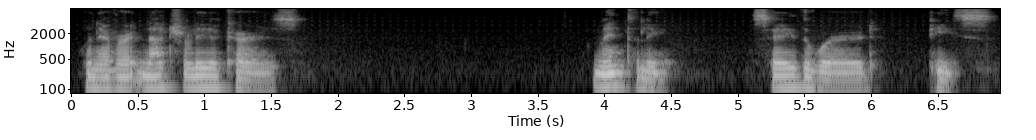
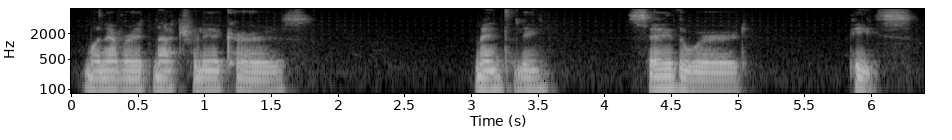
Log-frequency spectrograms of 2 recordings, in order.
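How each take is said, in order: Both takes have the same delivery.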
